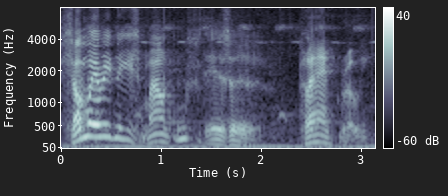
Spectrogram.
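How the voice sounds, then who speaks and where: An actor playing a tough, stubborn old country doctor in a radio drama, folksy, with a rural American mountain accent. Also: male voice, a little high, wildly swooping pitch, moderate pace, fairly bright tone, husky, exaggerated voice. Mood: confident, persuasive. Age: older. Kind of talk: Golden Age radio drama acting. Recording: noisy old radio recording.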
